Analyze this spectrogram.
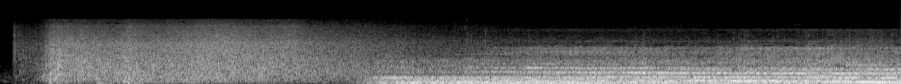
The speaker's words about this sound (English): but no sooner had they cleared the two sand spits that sheltered the bay entrance than a terrible roar erupted from the sea behind them.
